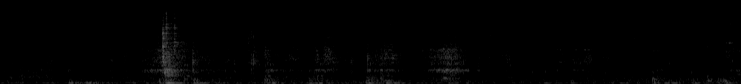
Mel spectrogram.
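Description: Quiet, faint rubbing and soft knocks as a dog noses and paws at tennis balls sitting in a metal muffin tin, with one short knock about a second and a half in.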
